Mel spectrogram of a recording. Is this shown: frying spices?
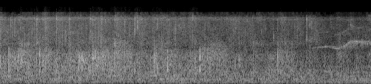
no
